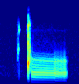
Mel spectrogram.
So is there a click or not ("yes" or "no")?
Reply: yes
